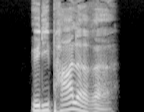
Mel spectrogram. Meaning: inflection of ödipal: 1. strong/mixed nominative/accusative feminine singular comparative degree 2. strong nominative/accusative plural comparative degree
- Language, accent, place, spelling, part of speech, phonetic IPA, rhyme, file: German, Germany, Berlin, ödipalere, adjective, [ødiˈpaːləʁə], -aːləʁə, De-ödipalere.ogg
